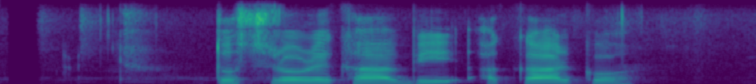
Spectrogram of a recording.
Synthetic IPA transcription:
d̪̥osroɾekʰabiakarko

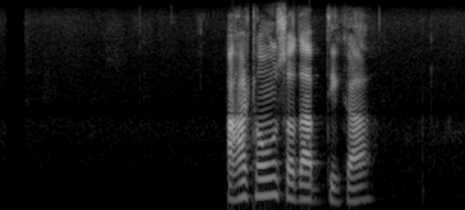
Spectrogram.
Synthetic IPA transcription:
ãʈʰʌw̃sʌd̪ap̚t̪ika

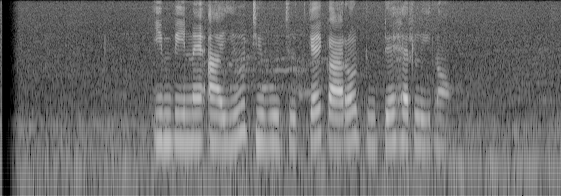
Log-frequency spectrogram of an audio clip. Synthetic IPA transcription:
ʔimpineʔajud̪̥i̤wud̥ʒ̥ṳd̪̚kekaɾod̥uɖ̥e̤ɦɛrlinɔ

